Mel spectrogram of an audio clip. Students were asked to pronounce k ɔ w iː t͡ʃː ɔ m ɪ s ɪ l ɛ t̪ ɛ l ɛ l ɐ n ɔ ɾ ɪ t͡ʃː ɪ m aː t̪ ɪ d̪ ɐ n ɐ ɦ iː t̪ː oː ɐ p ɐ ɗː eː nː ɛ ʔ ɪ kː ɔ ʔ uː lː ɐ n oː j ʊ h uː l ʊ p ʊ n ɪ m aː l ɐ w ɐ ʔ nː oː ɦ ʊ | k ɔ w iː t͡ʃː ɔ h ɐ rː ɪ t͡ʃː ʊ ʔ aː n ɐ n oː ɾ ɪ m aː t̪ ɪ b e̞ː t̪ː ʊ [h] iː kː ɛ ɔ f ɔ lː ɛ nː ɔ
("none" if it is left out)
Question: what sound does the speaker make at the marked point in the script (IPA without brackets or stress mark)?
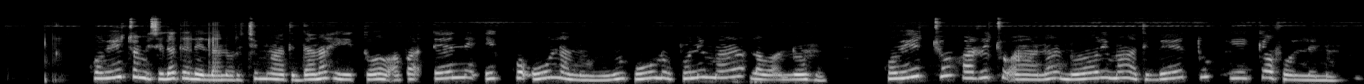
h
